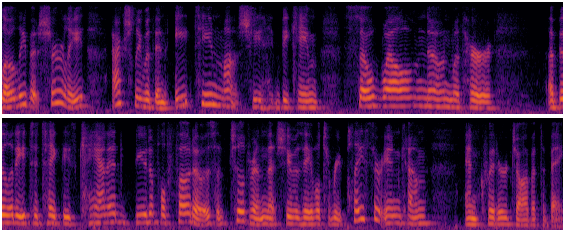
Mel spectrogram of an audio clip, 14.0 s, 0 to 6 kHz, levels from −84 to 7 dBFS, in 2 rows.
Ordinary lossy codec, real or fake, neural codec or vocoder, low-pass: Opus, 16 kbps; real; none; 5.4 kHz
